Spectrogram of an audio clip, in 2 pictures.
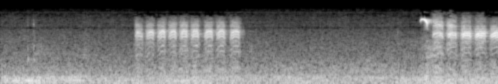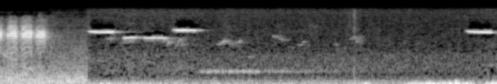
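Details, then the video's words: Carolina chickadee giving two bursts of rapid, buzzy, rasping notes repeated about ten times each, then a series of clear, high whistled notes stepping up and down, with faint low rumbling behind. "Chickadee call / song / sounds"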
